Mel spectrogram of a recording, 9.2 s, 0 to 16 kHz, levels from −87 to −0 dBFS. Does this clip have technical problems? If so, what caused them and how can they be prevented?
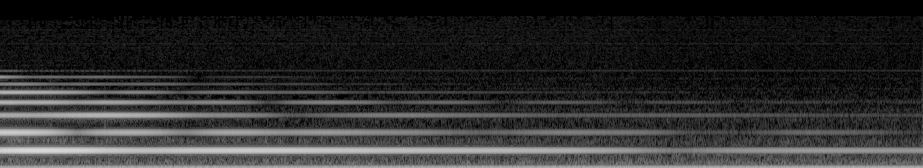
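No, this clip has no technical problems, so there is nothing to prevent.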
